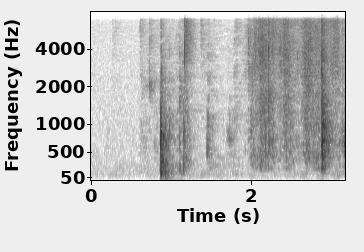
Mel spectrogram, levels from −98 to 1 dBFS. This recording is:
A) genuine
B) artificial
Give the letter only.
A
